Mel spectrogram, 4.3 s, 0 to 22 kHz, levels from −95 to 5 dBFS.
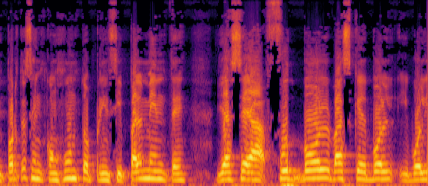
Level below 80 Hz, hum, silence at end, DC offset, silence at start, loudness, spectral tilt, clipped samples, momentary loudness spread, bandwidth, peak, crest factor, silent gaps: -30 dBFS; none; 0 s; under 0.1%; 0 s; -9 LUFS; -6.5 dB/octave; 2%; 5 LU; over 20 kHz; 0 dBFS; 8 dB; none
